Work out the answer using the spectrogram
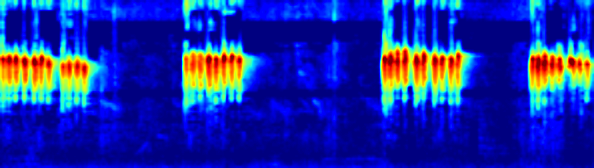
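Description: Red-headed myzomela giving very high, thin rapid twittering bursts around a second long, repeated every couple of seconds, over faint low background hum.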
